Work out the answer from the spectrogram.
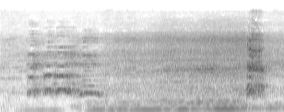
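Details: Rooster crow, murga ki bang: a wavering, multi-toned crow lasting about a second and a half, followed by a steady low engine-like rumble and a brief sharp noise burst near the end.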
